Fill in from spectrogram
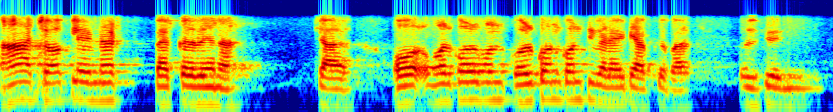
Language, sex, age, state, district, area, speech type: Hindi, male, 18-30, Rajasthan, Jodhpur, urban, conversation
